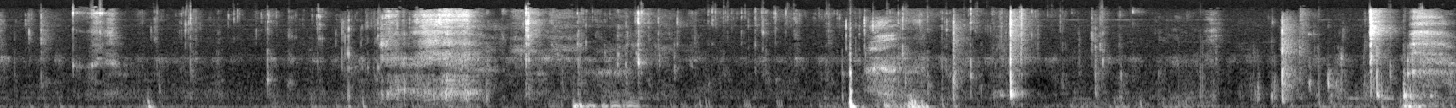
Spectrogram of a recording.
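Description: A person chewing a mouthful of spicy instant noodles, with scattered small clicks and noisy bursts. A single sharp knock about eight and a half seconds in is the loudest sound.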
